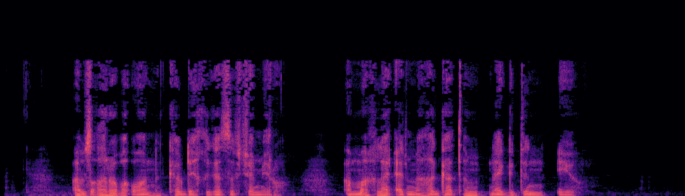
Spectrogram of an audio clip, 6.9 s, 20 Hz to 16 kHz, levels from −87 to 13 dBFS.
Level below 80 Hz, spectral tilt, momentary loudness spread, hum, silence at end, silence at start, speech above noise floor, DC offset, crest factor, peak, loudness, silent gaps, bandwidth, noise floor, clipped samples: -52 dBFS; -5 dB/octave; 9 LU; none; 1.05 s; 0.35 s; 46 dB; under 0.1%; 26 dB; 0 dBFS; -24 LUFS; none; 11.5 kHz; -70 dBFS; under 0.1%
